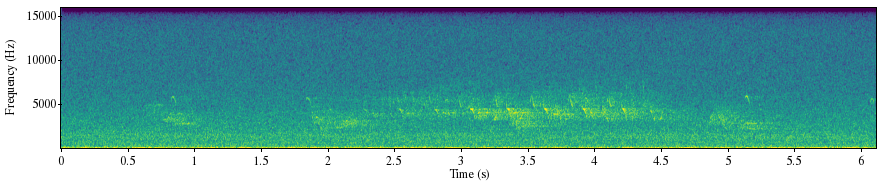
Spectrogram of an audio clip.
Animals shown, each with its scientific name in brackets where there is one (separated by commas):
Ovenbird (Seiurus aurocapilla), Red-eyed Vireo (Vireo olivaceus), Northern Parula (Setophaga americana)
